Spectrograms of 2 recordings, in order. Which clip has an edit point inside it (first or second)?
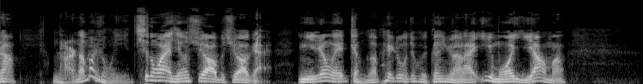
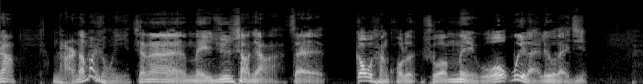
second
